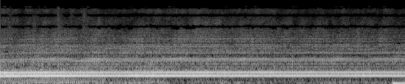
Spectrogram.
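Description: Steam whistle of the 1912 Swiss lake steamer Neuchâtel sounding one long, loud, steady blast on two notes at once, like a chord, blown by a pull on its cord from the wheelhouse.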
